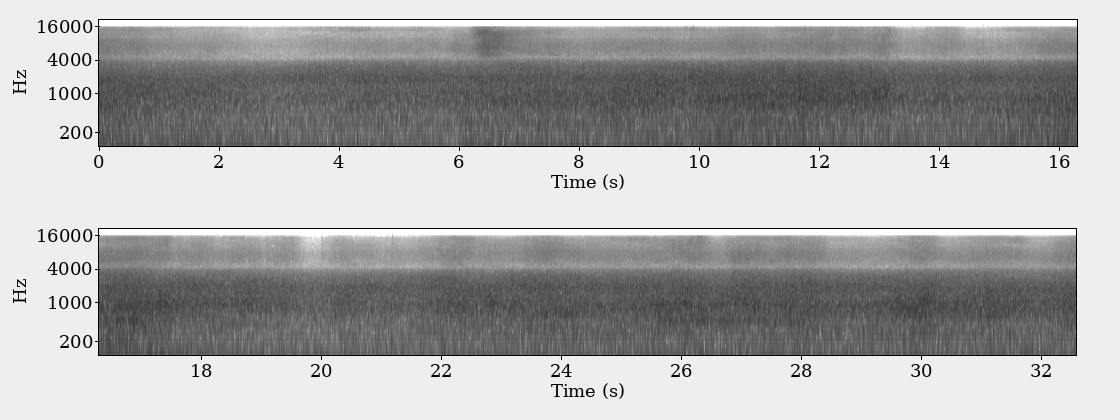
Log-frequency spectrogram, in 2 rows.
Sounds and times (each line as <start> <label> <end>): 0.0 traffic 32.5
0.0 trucks 32.5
